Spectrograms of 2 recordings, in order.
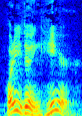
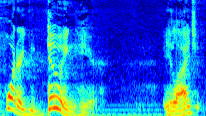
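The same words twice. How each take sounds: First: Weight on "here", an inviting question; emphasis on here. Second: Rebuking demo reading; rebuke. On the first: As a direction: lean on the word "here" gently. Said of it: "I think the emphasis is on here". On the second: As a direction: stress on "What", a scolding question. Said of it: "we might say it like this if we think this is a rebuke". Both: Shown as a demonstration.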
